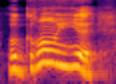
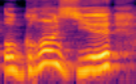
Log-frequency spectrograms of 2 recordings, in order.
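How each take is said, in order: First: No z sound links 'grands' to 'yeux'. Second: A z sound links 'grands' to 'yeux'.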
